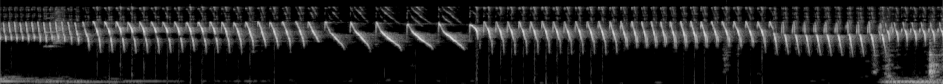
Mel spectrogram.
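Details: Long canary masteran song in a fast, sharp style with luxurious variations: a rolling high trill broken mid-phrase by several loud, steep descending swoops, then a steady rapid rattle that ends abruptly.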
